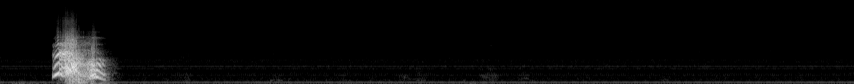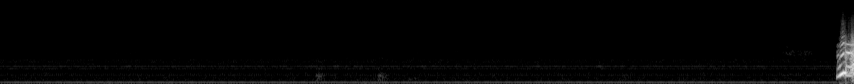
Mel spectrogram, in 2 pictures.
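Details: Adult with a cold, at work, during a sneezing fit: a single sharp sneeze, then long silence, with a second sneeze beginning right at the end.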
